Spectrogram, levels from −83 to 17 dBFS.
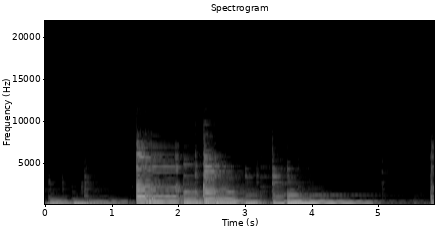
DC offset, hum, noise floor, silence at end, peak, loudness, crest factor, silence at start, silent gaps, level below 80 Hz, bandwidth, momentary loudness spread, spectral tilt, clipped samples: under 0.1%; none; -63 dBFS; 0 s; -16 dBFS; -29 LUFS; 14 dB; 0 s; none; -68 dBFS; 8 kHz; 16 LU; -5.5 dB/octave; under 0.1%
